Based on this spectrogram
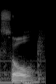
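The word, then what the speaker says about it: Seoul: be playing in Soul how you say it soul s it's like Soul yeah soul Korea yeah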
